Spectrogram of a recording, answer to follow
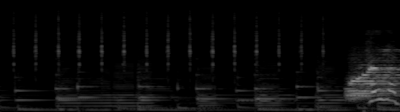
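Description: Quiz countdown-timer sound effect ticking quickly, about six ticks a second, over light background music. A voice comes in near the end, louder than the ticking.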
